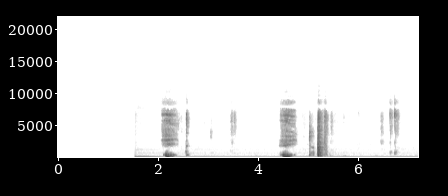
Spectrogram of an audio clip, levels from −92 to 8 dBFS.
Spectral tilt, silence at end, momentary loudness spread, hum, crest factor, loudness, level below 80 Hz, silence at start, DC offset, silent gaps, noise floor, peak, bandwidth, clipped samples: -4.5 dB/octave; 0.4 s; 18 LU; none; 28 dB; -33 LUFS; -72 dBFS; 2.1 s; under 0.1%; none; -71 dBFS; -10 dBFS; 9.4 kHz; under 0.1%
